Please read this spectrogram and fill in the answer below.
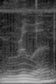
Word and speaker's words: Ruadh: you asked so nicely my name is pronounced Rua U Rua so the last part is sort of like a like quilt wait no qu yeah qual sorry I use quilt to kind of explain the sound the Q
